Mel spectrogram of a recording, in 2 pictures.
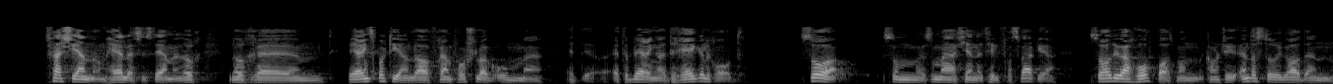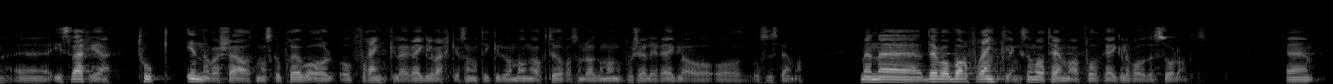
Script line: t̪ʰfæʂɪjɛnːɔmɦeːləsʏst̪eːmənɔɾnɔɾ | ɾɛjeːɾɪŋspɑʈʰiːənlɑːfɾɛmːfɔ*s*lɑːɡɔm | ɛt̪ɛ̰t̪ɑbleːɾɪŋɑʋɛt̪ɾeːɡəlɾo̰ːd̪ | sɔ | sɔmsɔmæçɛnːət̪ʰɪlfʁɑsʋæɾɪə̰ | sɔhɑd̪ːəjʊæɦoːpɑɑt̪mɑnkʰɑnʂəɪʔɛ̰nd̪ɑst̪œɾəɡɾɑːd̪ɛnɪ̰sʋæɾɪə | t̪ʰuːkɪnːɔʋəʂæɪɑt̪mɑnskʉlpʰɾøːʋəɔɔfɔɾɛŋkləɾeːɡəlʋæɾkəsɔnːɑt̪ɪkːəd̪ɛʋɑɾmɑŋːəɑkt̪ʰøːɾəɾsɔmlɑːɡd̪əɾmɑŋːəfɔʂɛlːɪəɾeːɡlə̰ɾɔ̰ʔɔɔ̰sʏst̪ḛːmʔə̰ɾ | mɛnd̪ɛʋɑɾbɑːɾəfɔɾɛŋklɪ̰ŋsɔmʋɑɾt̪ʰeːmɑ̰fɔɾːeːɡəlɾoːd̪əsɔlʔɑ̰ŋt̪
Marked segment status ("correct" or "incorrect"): incorrect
